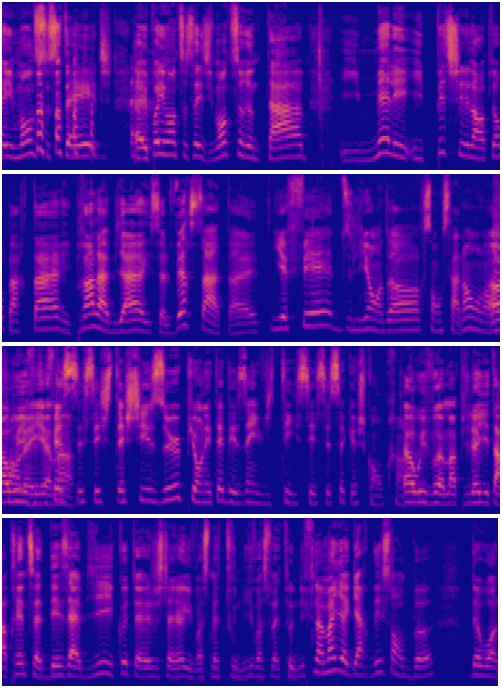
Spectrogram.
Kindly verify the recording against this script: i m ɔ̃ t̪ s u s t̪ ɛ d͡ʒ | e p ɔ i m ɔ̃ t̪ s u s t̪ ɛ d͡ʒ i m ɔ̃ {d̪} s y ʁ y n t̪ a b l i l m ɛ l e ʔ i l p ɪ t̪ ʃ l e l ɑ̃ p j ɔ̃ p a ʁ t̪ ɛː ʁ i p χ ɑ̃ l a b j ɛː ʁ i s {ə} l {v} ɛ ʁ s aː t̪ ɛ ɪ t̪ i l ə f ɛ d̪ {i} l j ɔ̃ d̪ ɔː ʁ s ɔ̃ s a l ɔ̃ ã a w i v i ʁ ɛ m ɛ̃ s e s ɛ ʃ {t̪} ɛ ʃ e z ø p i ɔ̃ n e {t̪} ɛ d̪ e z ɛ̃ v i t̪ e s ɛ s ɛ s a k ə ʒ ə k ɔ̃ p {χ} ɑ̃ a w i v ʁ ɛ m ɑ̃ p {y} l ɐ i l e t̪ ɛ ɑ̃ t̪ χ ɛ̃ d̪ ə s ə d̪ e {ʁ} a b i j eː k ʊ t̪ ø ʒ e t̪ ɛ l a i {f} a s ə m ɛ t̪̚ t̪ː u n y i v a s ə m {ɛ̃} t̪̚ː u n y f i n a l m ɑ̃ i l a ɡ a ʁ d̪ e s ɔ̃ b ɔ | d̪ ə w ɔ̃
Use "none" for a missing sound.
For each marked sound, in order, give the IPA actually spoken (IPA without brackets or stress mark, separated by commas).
t̪, ə, v, y, t̪, t̪, χ, i, z, v, ɛ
